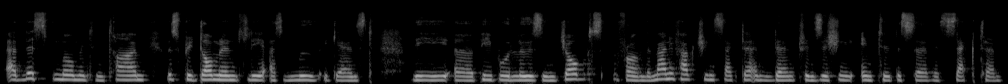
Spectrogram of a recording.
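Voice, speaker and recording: A young Yorkshire-accented woman, a PhD student, gives an academic conference presentation, sounding hesitant with frequent ums and restarts. Her mid-range voice is mellow, with fairly even intonation at a moderate pace, and there's no room sound.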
